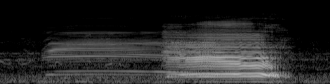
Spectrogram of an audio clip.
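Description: A cow gives a single drawn-out moo, steady at first, then swelling louder before it cuts off.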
